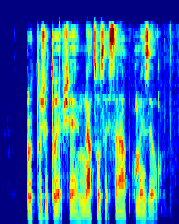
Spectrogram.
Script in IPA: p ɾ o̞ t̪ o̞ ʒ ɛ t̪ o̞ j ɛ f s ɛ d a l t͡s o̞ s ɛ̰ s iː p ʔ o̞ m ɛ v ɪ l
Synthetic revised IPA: p ɾ o̞ t̪ o̞ ʒ ɛ t̪ o̞ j ɛ f ʃ ɛ n a t͡s o̞ s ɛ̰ s aː p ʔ o̞ m ɛ z ɪ l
